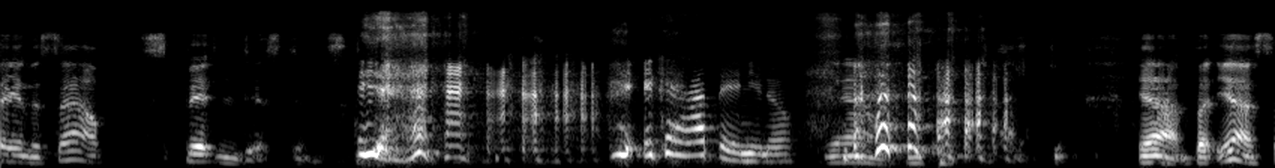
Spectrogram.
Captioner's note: laughs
